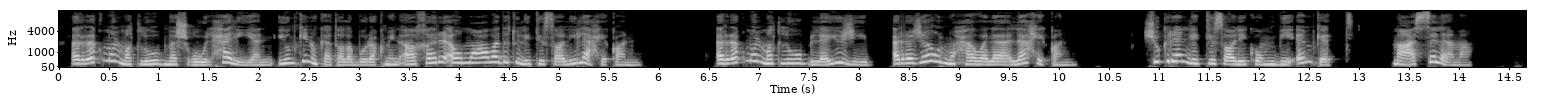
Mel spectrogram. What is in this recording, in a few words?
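Arabic IVR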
